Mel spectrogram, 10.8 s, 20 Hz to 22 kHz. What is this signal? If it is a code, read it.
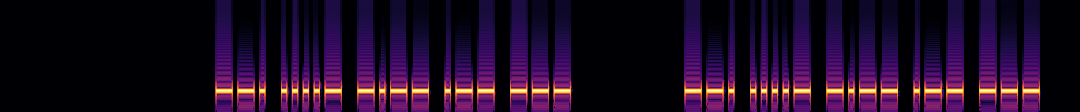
Morse code, heard as a keyed tone, about 21 wpm, 700 Hz. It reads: G4YWO G4YWO
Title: DXCC-100 Call Signs - 5 Characters - Repeated 3x - 22wpm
